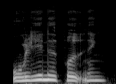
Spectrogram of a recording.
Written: olienedbrydning

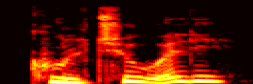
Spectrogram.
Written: kulturlig

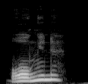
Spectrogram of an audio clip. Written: rungende

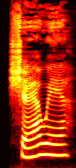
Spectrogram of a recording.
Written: shareware

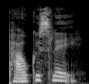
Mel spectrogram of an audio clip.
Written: pauke

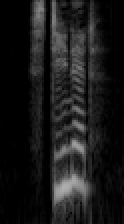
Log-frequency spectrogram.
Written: STINET

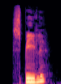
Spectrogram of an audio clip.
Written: spiller

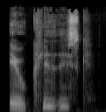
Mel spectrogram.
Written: euklidisk

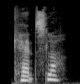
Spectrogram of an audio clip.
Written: kansler

